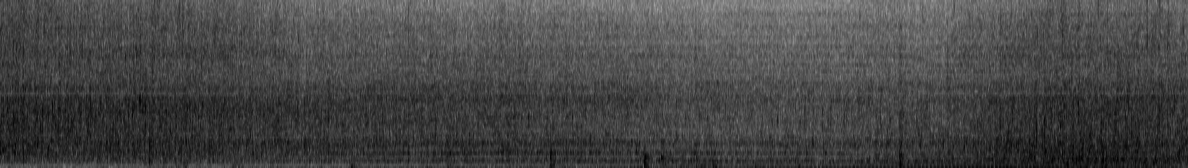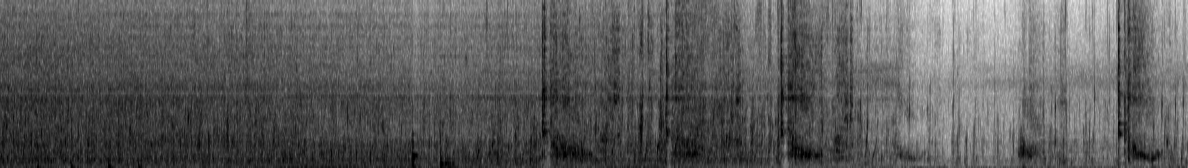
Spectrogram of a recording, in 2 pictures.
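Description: Mutton and its gravy being ladled into hot oil in an iron karahi and fried down, a steady sizzle that fades after about seventeen seconds, then scrapes and clinks of a metal spatula stirring against the pan.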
